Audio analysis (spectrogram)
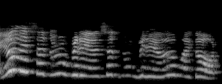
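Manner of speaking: very high-pitched panicked squeal, hammed up; mock freaking out. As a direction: imitate someone in a flap, voice shooting way up. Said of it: "completely freaking out, going".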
